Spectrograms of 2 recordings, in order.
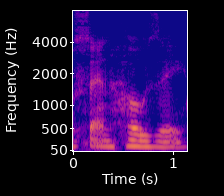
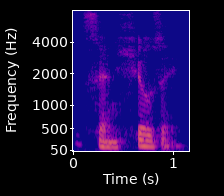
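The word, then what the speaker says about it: San José: It's also San Jose, not San Jose.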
